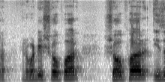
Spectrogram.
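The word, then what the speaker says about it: chauffeur: एफ इ यु आर याचा correct उच्चार होतो या शब्दाचा करेक्ट उच्चार होतो शोफर शोफर and what is शोफर शोफर इज a person employed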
